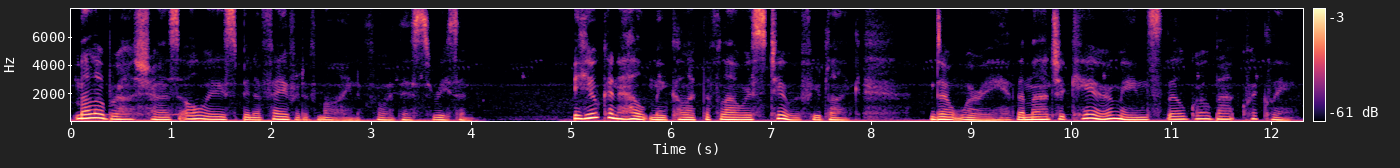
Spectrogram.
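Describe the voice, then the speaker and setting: A kindly witch acted by a woman speaks low and very slowly in an intimate ASMR roleplay. Her voice is deeply mellow and soft, slipping into breathy half-whispers. She chooses formal, old-fashioned words with tender, wistful care. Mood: tender, encouraging. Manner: slow, gentle, formal old-fashioned phrasing.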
